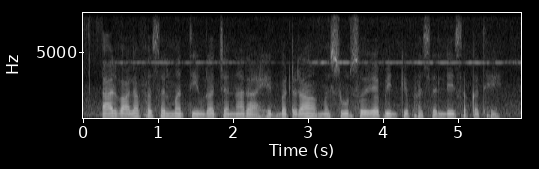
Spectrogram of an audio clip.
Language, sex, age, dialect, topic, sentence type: Chhattisgarhi, female, 18-24, Western/Budati/Khatahi, agriculture, statement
